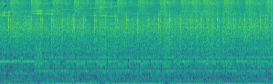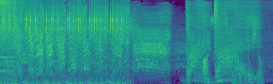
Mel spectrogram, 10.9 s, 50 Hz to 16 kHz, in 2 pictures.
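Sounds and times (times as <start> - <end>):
drumstep music with heavy bass: 0.0 - 8.2
gliding voice-like sounds: 8.4 - 10.9.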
